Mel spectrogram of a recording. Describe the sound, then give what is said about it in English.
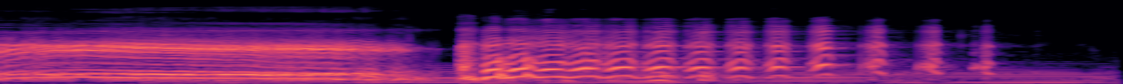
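A voice imitates a buzzing alien: a steady, nasal droning hum lasting over a second, then breaking into a quick run of about ten rhythmic, wavering buzzy pulses. “I'm going to put more buzz into that. Here, I'll do the buzzing.”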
